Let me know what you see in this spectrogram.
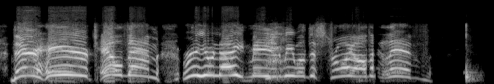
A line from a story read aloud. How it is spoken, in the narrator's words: the mouth, which immediately shrieks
